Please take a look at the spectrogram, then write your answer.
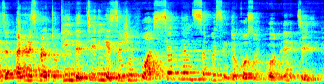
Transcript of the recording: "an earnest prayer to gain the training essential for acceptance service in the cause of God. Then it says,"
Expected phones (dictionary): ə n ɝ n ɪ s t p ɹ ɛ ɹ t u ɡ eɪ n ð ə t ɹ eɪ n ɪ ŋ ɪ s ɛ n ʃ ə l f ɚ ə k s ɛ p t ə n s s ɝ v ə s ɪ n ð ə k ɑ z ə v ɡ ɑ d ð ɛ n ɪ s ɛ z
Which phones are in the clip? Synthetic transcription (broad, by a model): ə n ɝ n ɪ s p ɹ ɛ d t u ɡ eɪ n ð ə t eɪ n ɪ ŋ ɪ s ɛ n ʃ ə n f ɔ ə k s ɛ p t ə n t s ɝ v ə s ɪ n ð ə k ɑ s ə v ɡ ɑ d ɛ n ɪ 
